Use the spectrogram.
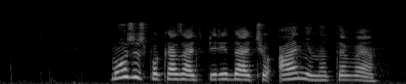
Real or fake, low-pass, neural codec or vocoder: real; 7.2 kHz; none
